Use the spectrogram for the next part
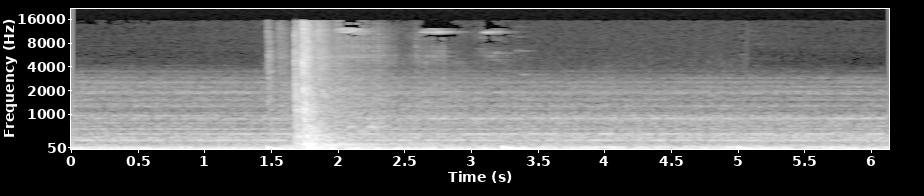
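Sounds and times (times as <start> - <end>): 
steady low mechanical hum: 0.0 - 6.1
elevator doors sliding shut: 1.5 - 5.1.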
